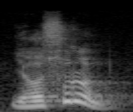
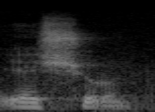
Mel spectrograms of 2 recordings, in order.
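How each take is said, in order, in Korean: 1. 이 이름은 yeo-su-run으로 발음하며, 평범한 s 소리입니다. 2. 이 이름은 ye-shu-run으로 발음하며, sh 소리입니다.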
